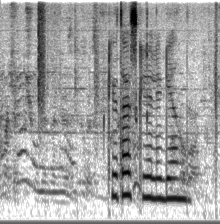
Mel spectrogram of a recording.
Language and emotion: Russian, neutral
